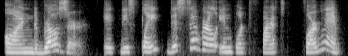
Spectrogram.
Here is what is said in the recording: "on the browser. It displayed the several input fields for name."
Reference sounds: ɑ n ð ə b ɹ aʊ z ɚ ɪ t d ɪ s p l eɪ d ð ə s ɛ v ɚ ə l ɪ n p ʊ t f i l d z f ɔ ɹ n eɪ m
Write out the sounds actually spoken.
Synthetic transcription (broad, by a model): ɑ n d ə b ɹ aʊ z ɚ ɪ t d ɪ s p l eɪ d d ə s ɛ v ɚ ə l ɪ n p ʊ t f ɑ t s f ɔ ɹ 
